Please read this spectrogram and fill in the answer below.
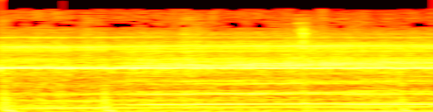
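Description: Black metal played live, instrumental: distorted electric guitar holding long sustained notes that shift in pitch, with occasional sharp hits from the drums.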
